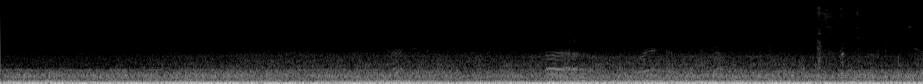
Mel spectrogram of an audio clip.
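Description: A bus engine hums steadily with road rumble.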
